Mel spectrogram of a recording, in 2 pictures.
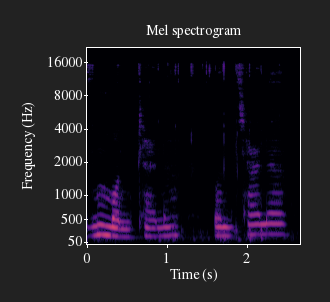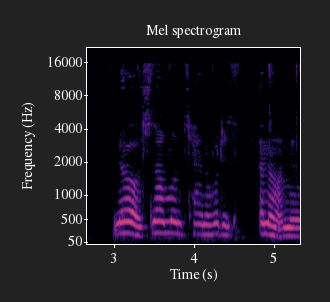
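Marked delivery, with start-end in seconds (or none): none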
